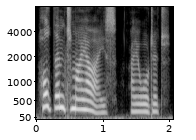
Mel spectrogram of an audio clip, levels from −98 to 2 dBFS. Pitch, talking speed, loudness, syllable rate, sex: 240 Hz, 205 wpm, -17 LUFS, 5.1 syllables/s, female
